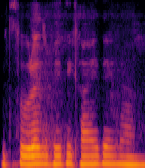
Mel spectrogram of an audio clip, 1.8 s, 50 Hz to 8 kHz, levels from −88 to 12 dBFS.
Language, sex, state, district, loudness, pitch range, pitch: Hindi, male, Uttar Pradesh, Shamli, -16 LUFS, 135-145 Hz, 140 Hz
